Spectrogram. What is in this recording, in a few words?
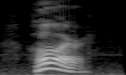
"hoor", Dutch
